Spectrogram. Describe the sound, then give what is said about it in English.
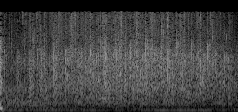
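An audience claps steadily, a dense wash of many hands that holds at an even level for several seconds without anyone speaking over it. “You could clap, sure.”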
